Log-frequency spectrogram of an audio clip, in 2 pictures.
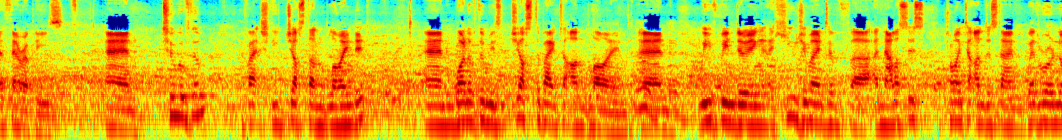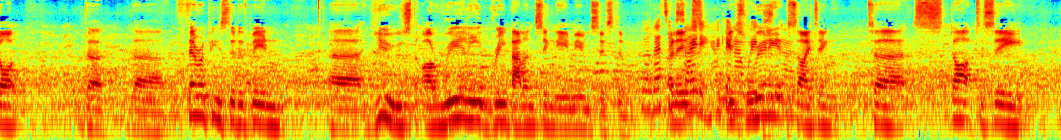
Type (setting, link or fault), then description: setting, busy venue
